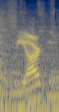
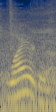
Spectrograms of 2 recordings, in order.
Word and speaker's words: Wiarton: So Wiarton. I said it wrong again. Wiarton.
